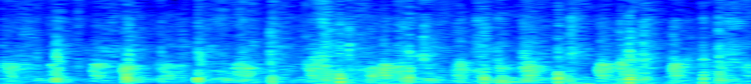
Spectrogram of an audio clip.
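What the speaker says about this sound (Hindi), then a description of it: "एक बार ताली डीएक्शन के लिए" Audience applause at a motivational event in Hindi, a dense stretch of many hands clapping steadily and fairly close, with faint voices mixed in.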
